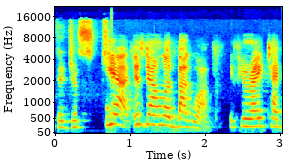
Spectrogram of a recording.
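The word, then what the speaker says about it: bagua: in that okay and that is spelled b a g UA so that's b a g a u yes it's not pwa there's another word called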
